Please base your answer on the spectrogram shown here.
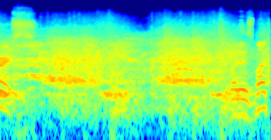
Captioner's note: crowd chants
